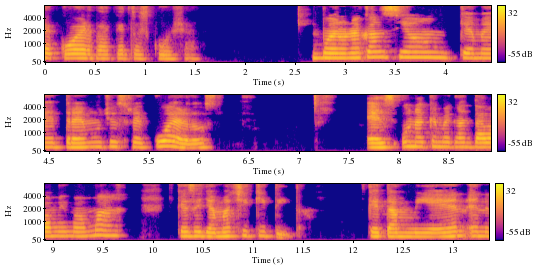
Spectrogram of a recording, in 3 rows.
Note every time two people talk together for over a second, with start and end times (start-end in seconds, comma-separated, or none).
none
